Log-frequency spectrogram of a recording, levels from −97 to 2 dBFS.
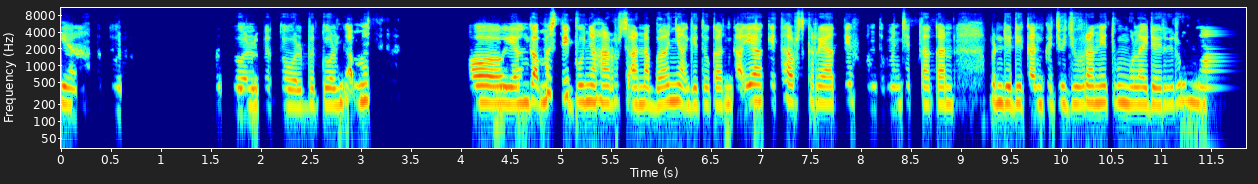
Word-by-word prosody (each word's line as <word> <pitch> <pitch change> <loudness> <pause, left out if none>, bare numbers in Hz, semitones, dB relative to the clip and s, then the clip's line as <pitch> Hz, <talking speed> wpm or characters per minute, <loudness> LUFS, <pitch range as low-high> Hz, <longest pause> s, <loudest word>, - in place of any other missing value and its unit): Iya, 200 -3 0 0.2
betul. 400 0 -18 1.0
Betul 200 - -6
betul 190 -2 -7
betul, 195 0 -4
nggak - - 0
masalah. 235 +1 -6 0.8
Oh 220 -1 +7
iya, 205 - +3
nggak 225 -1 +5
mesti 295 -4 +5
punya 225 0 +2
harus 220 0 +1
anak 205 -1 +2
banyak 215 +3 +1
gitu 200 0 -5
kan, 200 0 0
Kak, 205 - 0
ya. 230 0 +7
Kita 220 +3 -4
harus - - -2
kreatif 215 +2 0
untuk 425 0 -19
menciptakan 205 -1 -2 0.4
pendidikan 215 0 0
kejujuran 210 +1 0
itu 220 0 -2
mulai 205 -1 0
dari 200 0 -3
rumah. 200 -3 -7
210 Hz, 150 wpm, -24 LUFS, 205-220 Hz, 1.0 s, Oh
